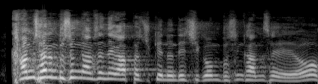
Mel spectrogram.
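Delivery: loud, high indignant protest, acted out; arguing back. Preacher re-enacting his argument with God while sick, indignant. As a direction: retort hotly, as in a retold quarrel. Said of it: "막 이러면서 내가 하나님 그렇게 따지니까".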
